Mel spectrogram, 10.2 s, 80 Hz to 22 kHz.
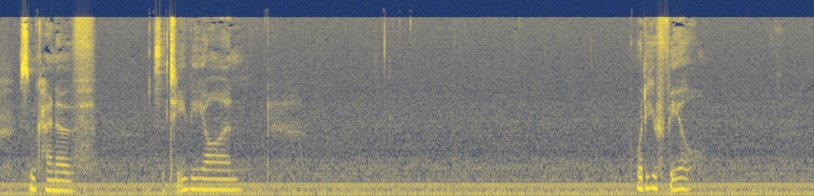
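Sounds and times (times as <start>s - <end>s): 
air conditioner humming: 0.0s - 10.1s
speech: 0.3s - 1.3s, 2.0s - 3.2s, 8.0s - 8.8s.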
